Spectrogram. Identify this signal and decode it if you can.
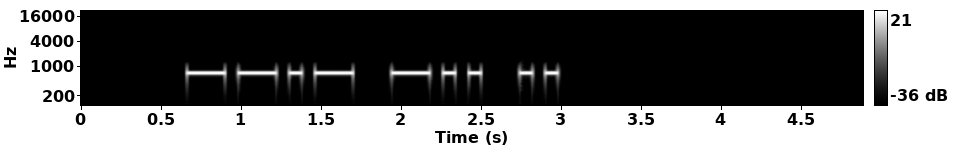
Morse code, heard as a keyed tone, about 15 wpm, 700 Hz. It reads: QDI
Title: USA Call Sign Postfixes - 3 Letters 15wpm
